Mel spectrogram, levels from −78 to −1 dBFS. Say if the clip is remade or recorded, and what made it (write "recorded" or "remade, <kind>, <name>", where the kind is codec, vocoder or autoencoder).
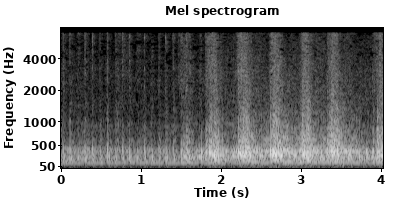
remade, vocoder, Vocos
